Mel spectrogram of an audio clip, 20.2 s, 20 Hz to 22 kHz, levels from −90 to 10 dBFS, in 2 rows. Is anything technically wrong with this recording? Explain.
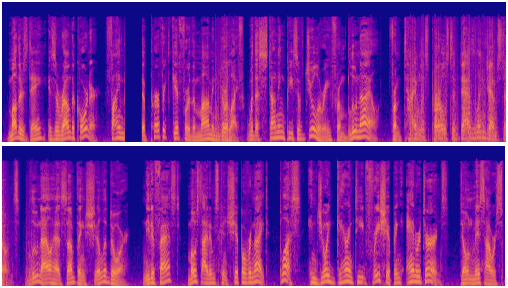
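Yes, there are two faults.

From 2.45 to 2.80 s there is a rebuffering stall. Playback ran dry and paused for about 0.35 s, then resumed exactly where it stopped. Nothing is lost, unlike a dropout.

Processor overload crackle occurs from 4.26 to 4.56 s and more heavily from 8.16 to 10.69 s. Missed buffers of around 3 ms leave many tiny silent gaps, heard as gritty tearing rather than one clean pause.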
